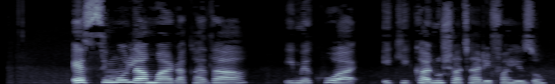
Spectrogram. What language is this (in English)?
Swahili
